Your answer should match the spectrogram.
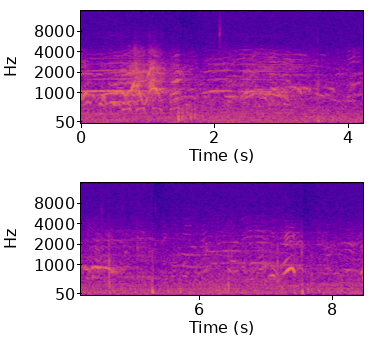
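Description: High-pitched women's voices shouting and calling out across a soccer pitch, loudest in the first second, with a few more calls later, over open-field ambience.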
